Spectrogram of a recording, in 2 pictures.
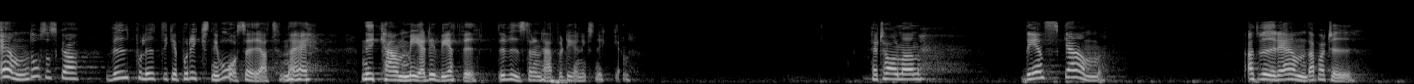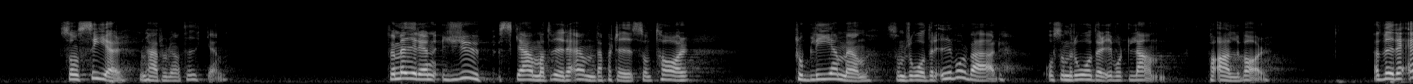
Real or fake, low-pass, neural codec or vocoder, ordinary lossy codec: real; none; none; none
